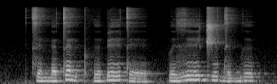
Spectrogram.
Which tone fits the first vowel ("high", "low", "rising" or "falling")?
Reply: low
